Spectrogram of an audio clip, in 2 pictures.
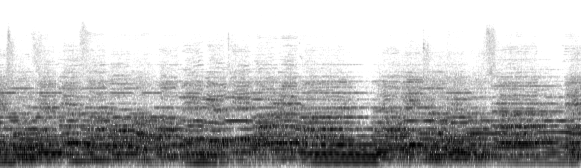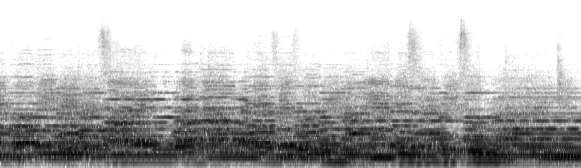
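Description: Choir singing, with long held chords that change every second or two.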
